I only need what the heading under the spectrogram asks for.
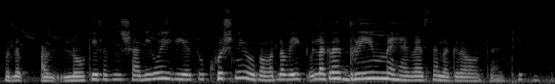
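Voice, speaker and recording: A woman's voice: a little high, lively intonation, quick pace, dark tone, slight background noise. A woman casually retelling a romance fan fiction story in a chatty, loose way, with many fillers.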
